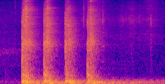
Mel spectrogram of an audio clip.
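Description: Four quick, solid knocks on a door in an even rhythm, fairly loud, as someone delivers a package, followed by a short fading resonance and quiet room tone.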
